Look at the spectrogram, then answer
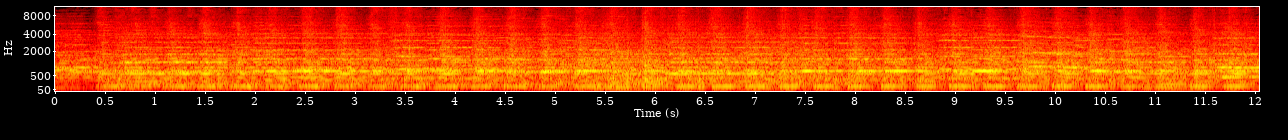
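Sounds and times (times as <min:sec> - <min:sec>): fiddles playing a tune: 0:00.0 - 0:12.0
pulsing bass line: 0:02.6 - 0:11.5.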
